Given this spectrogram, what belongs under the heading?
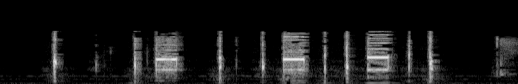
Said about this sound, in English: What I did there is that I depressed the center button, and it'll dial out DTMF tones.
